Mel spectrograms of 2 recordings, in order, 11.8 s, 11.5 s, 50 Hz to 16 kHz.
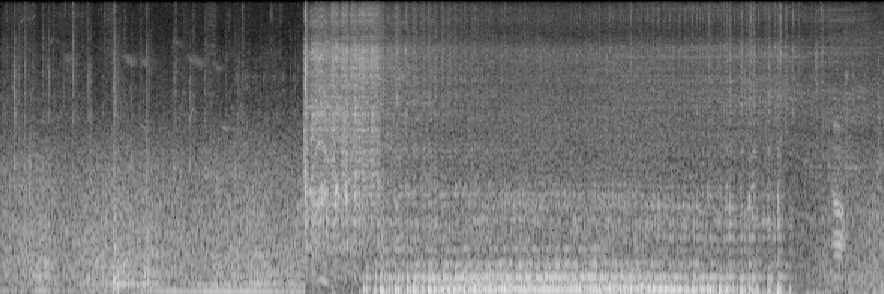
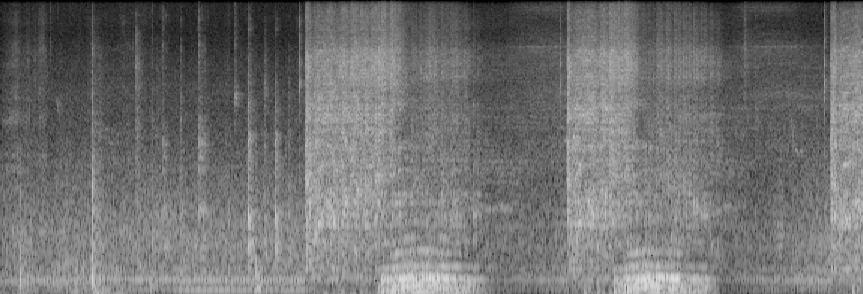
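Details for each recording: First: Nissan Skyline R32 GTS with swapped RB25 inline-six: lumpy loping idle running on three cylinders, then dies; coil packs suspected failed from heat. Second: RB25-swapped Nissan R32 Skyline GTS first start after swap with corrected driveshaft: cranks briefly, catches, two clean throttle blips then even idle; healthy first start, later misfired, coil packs suspected of overheating.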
